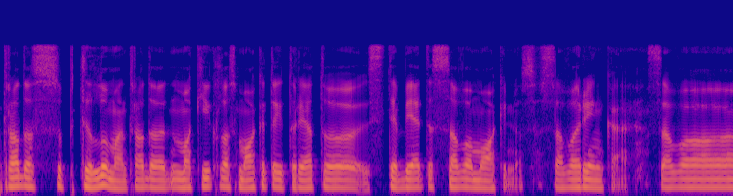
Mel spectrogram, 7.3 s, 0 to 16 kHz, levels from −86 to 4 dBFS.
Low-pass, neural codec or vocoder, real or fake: 7.2 kHz; none; real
